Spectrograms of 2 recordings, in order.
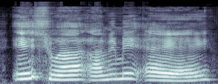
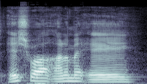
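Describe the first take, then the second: First: Deliberate word-of-the-day read; careful Ojibwe pronunciation. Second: Said in the usual way. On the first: Shown as a demonstration. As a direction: pronounce Ishwa Anima A like a teacher. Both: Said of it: "I just wanna pronounce them".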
